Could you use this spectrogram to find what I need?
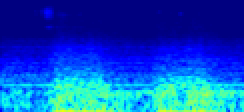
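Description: A Volkswagen Polo Vivo car drives past on a multi-lane road, heard as a low, steady road and engine rumble that swells twice.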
